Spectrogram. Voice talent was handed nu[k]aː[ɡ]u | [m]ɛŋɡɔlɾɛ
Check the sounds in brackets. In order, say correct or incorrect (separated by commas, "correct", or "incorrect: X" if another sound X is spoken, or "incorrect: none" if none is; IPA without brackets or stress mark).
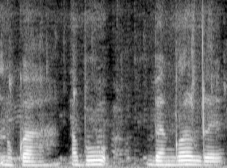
correct, incorrect: b, incorrect: b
